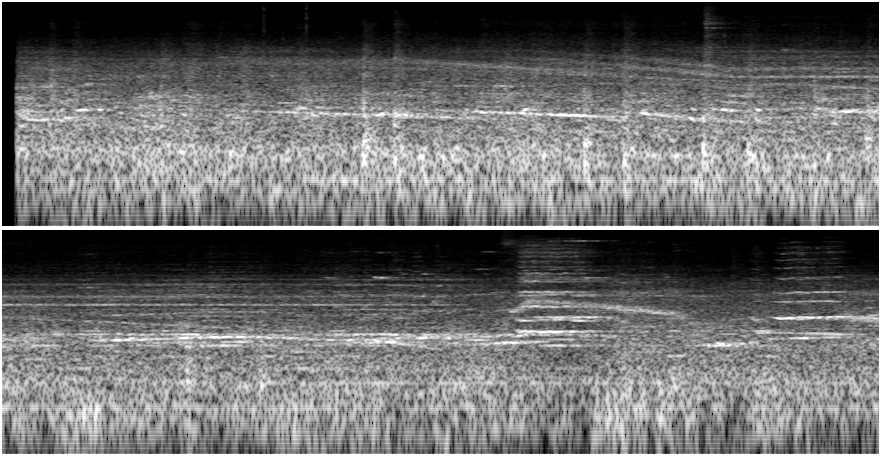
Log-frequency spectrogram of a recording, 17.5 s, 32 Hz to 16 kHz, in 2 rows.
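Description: A JR West 223-series electric train pulling into the station and slowing to a stop. Its motor whine glides down in pitch over running noise from the wheels and rails, with a set of higher tones near the end.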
